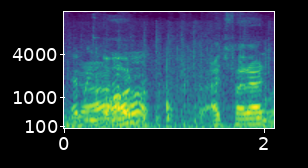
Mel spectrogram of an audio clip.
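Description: Voices speaking: talk in the reporters' clip that the recogniser did not write down.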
